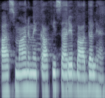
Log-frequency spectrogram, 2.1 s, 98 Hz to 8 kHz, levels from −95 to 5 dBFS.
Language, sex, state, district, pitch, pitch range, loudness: Hindi, male, Jharkhand, Garhwa, 140 Hz, 135-150 Hz, -17 LUFS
